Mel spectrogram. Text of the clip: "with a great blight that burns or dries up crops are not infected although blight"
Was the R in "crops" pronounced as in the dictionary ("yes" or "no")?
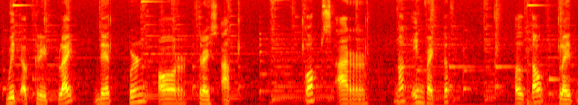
no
